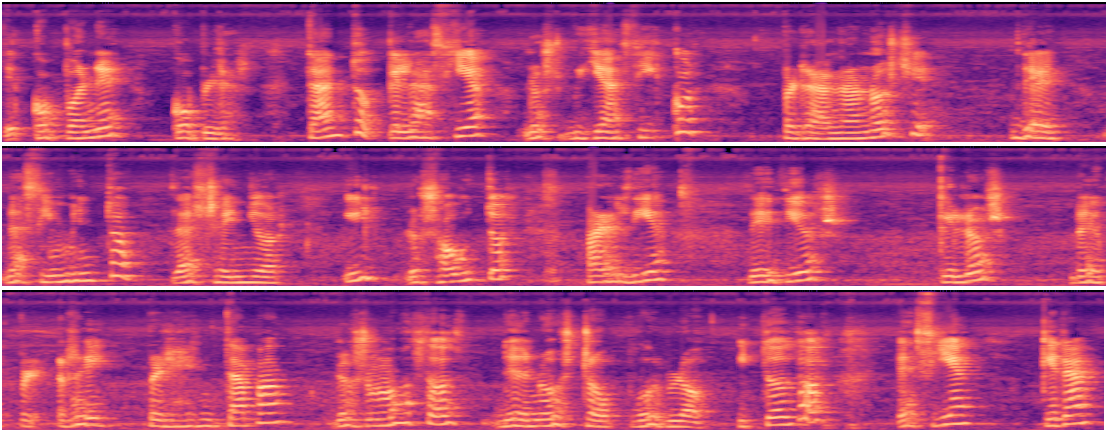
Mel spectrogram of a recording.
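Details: Spanish-speaking adult with aphasia, a member of an aphasia support association, reading a literary text aloud in Spanish in a prerecorded reading; aphasia.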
